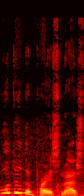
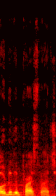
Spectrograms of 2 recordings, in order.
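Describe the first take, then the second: First: It is said in a warm, kind tone. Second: It is said in a dismissive, offhand tone. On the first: The speaker genuinely understands. The speaker calls it right. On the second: The speaker doesn't really care. The speaker calls it wrong.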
